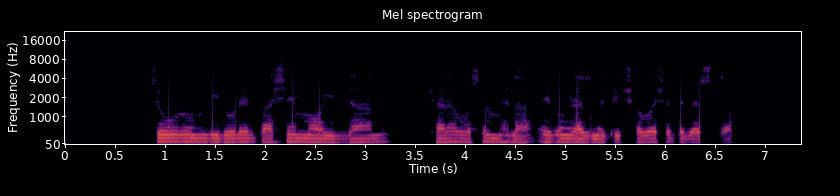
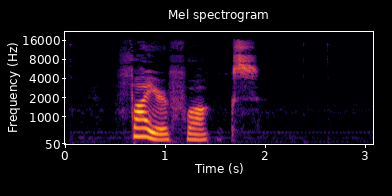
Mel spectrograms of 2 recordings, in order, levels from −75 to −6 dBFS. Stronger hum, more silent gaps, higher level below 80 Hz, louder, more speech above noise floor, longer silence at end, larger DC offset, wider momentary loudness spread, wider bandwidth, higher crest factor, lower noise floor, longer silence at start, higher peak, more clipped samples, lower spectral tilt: neither; neither; about the same, -68 dBFS vs -70 dBFS; second, -40 LUFS vs -21 LUFS; about the same, 41 dB vs 41 dB; second, 0.7 s vs 1.15 s; neither; second, 8 LU vs 11 LU; second, 7.6 kHz vs 16.5 kHz; about the same, 16 dB vs 20 dB; first, -80 dBFS vs -62 dBFS; first, 0.85 s vs 0.55 s; second, -24 dBFS vs -4 dBFS; neither; first, -7.5 dB/octave vs -3 dB/octave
